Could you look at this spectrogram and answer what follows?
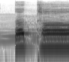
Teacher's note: అల్పప్రాణము తా ముందు తర్వాత మహాప్రాణాక్షము థా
